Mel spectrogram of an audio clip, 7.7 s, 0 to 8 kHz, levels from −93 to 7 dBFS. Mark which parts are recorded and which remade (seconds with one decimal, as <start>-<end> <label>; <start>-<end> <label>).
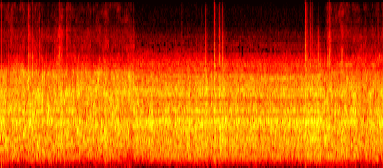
0.0-2.7 remade; 2.7-6.5 recorded; 6.5-7.7 remade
